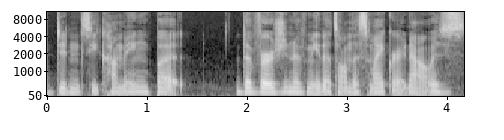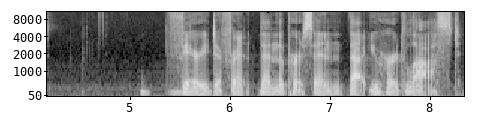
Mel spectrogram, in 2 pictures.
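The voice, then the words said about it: Emotional voice, cracking near tears. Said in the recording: “I'm not gonna cry. That's not my voice cracking, is it?”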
